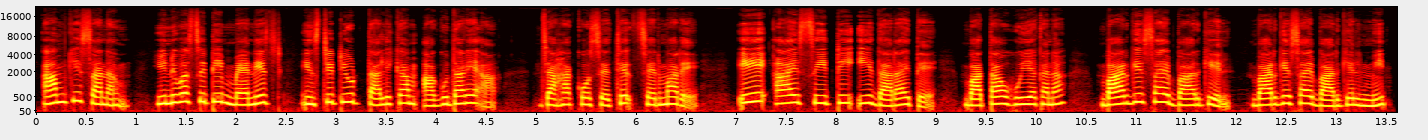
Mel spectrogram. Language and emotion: Santali, neutral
